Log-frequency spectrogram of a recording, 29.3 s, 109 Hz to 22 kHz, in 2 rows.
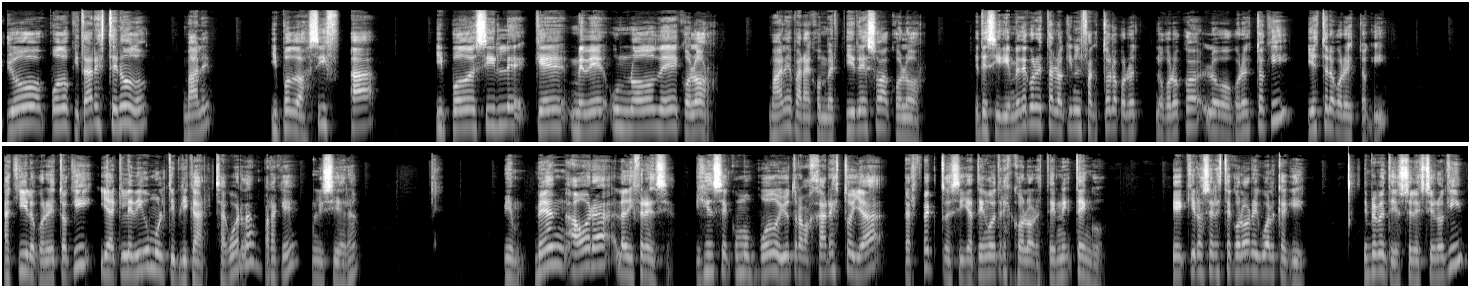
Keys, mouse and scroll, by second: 0.4 click, 1.3 Delete, 3.0 shift+a, 9.7 click, 12.7 click, 14.6 click, 15.8 click, 18.6 middle click, 19.6 middle click, 19.6-19.9 scroll up 2, 20.0 middle click, 20.9 middle click, 21.6-21.9 scroll down 2, 21.9 middle click, 24.8 middle click, 25.2-26.1 scroll up 3, 28.6 click.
